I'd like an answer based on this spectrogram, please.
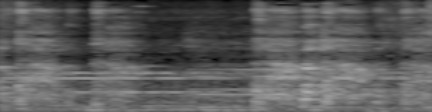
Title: Girl coughing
